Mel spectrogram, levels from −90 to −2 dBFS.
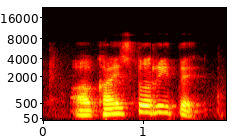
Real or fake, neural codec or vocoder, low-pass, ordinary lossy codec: real; none; 7.2 kHz; Opus, 32 kbps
